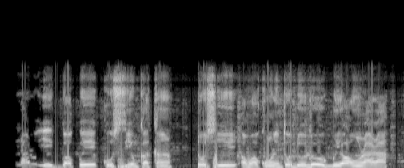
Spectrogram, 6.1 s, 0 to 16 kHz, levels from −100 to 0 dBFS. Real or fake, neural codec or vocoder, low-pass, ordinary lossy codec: real; none; 9.9 kHz; none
